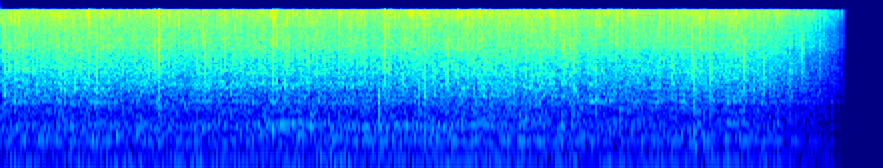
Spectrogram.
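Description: Small shrimp and sliced onion sizzling in oil in a nonstick frying pan, a steady hiss with a few light spatula scrapes near the start. The sizzle fades out and cuts to silence just before the end.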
